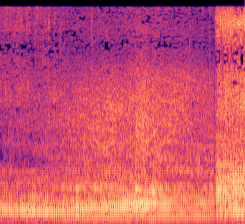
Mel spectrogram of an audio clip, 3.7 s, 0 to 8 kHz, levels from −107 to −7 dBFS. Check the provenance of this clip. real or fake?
real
